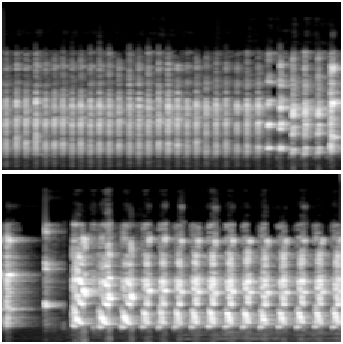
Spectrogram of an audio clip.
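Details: Lovebird giving its long ngekek chatter, used to prompt other birds to sing: a fast run of high buzzy repeated notes that turns abruptly louder and harsher after a brief break, pulses continuing at a steady rapid rate.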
